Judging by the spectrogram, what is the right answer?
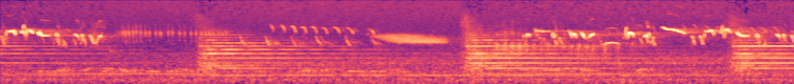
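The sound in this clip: A church bell strikes noon with three evenly spaced, ringing strokes about two seconds apart, each decaying slowly. The sound is quiet, with birds chirping continuously above it.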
